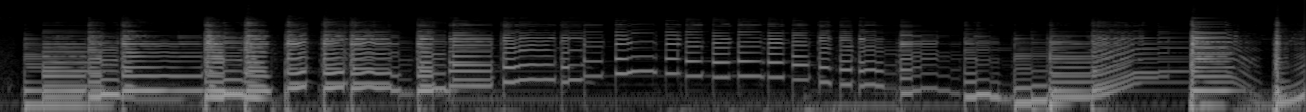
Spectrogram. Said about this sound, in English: Uh, here, well, I'll, I'll show you guys my clean signal and then we'll get into it. So this is my strat on the neck position into the Princeton Reverb. Uh, and we've got these fancy pickups in here still.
